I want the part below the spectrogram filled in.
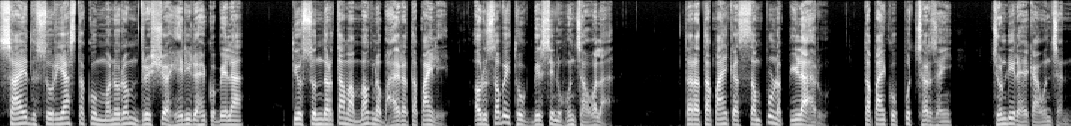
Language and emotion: Nepali, neutral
